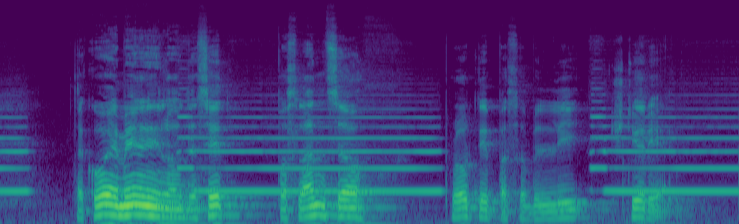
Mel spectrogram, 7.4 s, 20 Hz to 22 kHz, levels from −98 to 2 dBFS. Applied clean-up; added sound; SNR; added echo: none; Wind instrument, woodwind instrument; 12 dB; none.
